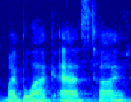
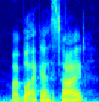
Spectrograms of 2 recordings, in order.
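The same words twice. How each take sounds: First: It is said at a normal pace. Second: It is said a little faster.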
